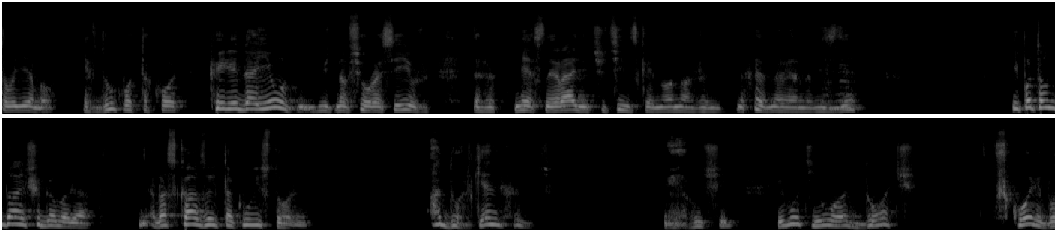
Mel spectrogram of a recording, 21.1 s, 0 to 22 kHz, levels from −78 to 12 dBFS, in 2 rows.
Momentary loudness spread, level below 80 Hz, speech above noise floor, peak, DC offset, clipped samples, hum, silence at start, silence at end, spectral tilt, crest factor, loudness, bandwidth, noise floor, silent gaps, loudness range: 14 LU; -88 dBFS; over 49 dB; -24 dBFS; under 0.1%; under 0.1%; none; 0 s; 0 s; -5.5 dB/octave; 18 dB; -42 LUFS; 15 kHz; under -90 dBFS; none; 7 LU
